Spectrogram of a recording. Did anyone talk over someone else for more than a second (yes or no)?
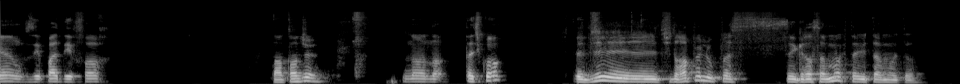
no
